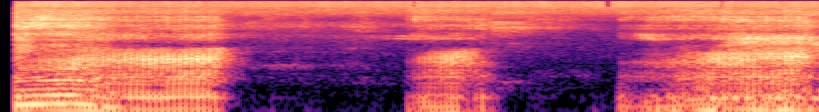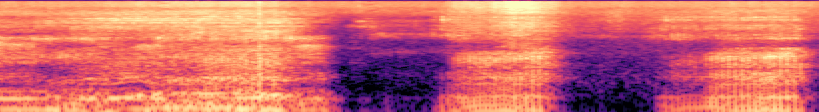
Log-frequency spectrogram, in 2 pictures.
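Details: Two Staffordshire bull terriers snoring at bedtime: loud, low rumbling snores in long drawn-out pulls with short quiet gaps between breaths.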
